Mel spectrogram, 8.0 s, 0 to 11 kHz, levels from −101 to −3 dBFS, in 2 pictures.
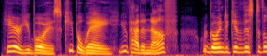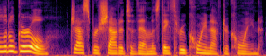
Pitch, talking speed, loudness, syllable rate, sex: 200 Hz, 205 wpm, -19 LUFS, 5.0 syllables/s, female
